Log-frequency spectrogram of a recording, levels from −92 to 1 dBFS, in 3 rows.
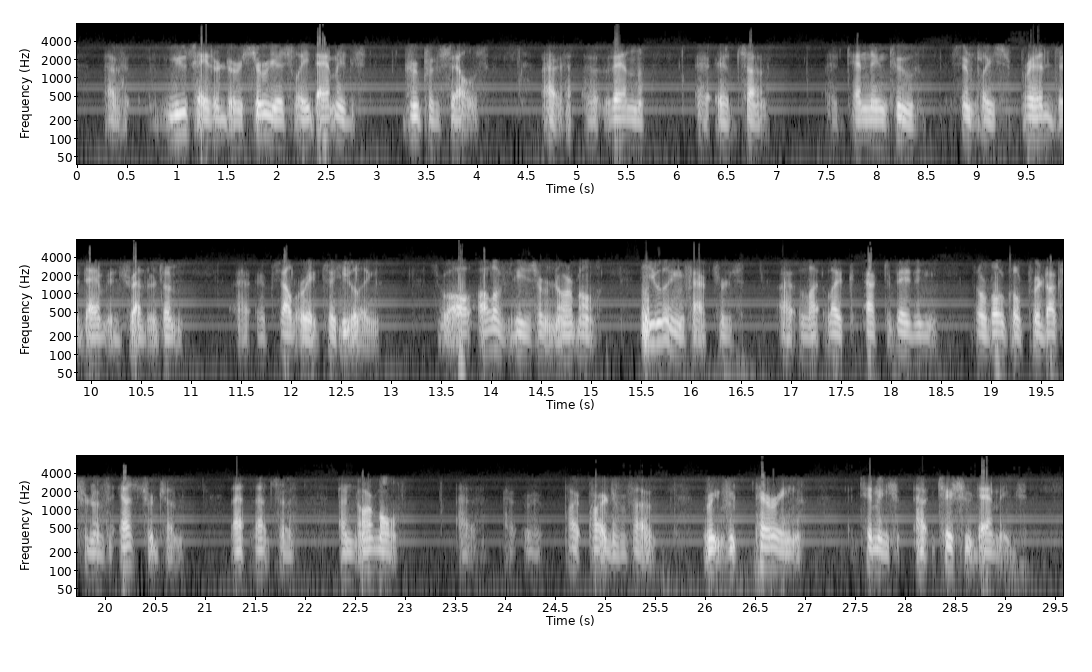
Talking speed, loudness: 115 wpm, -19 LUFS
